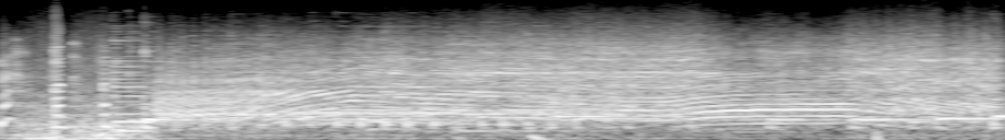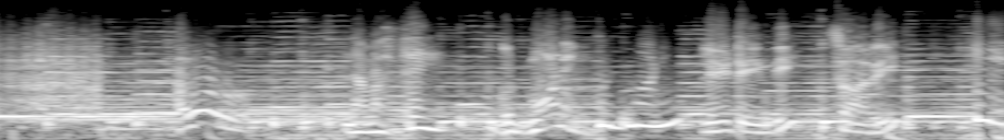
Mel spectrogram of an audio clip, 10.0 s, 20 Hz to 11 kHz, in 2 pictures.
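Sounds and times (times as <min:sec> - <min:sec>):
motorcycle engines revving: 0:00.8 - 0:05.6.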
